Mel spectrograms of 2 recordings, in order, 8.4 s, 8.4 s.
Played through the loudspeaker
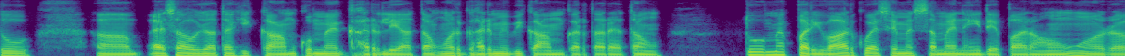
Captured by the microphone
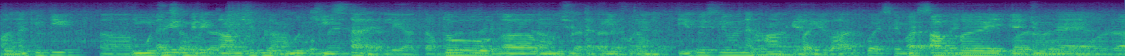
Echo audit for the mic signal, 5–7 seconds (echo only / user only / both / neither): both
